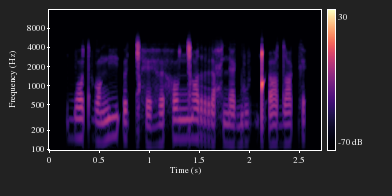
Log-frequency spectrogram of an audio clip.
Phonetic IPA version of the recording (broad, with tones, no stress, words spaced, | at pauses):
bɔː˥tɡɒ˧ ŋiː˥ʔə˧ ǀʰɛ˩ɦɜ˧ hɔː˥ŋ͡ǀɑ˥ rʌ˧ħnæ˧ ɡuː˧ ǃʼɛ˧ dˤɛ˥k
